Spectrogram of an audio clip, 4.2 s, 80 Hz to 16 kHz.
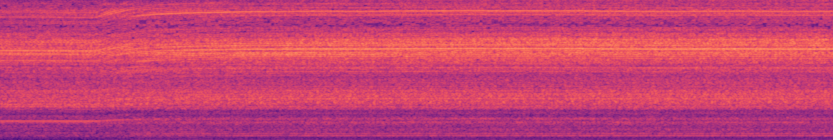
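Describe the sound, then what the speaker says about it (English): Steady high-pitched whine of a drill boring a small pilot hole during a Honda CBR/VFR800 hybrid motorcycle build, running continuously close up and cutting off abruptly at the end. "anytime I drill a hole, I always start with a small hole first"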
